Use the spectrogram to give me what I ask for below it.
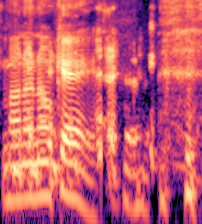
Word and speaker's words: Mononoke: get on me about Princess Mononoke. I always said Mononoke. Yeah, He's you like, said is it Mononoke. E at the end or is it just an E? It's just an E. It's Mononoke. Is it an EY motherfucker?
